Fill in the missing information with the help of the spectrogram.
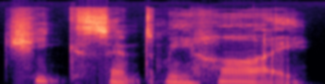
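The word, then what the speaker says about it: Csikszentmihalyi: Mahali cheeks sent Mahalai, whose surname is pronounced roughly cheek sent me high, which is itself a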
